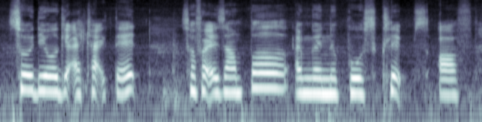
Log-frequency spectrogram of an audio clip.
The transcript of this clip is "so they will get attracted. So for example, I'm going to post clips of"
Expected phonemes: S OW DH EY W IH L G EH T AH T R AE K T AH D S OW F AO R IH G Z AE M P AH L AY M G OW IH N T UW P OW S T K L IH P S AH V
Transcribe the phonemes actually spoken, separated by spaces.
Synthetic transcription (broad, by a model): S OW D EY W IH L G EH T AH T R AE K T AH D S OW F AO R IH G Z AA M P AH L AY M G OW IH N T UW P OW S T K L IH P S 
